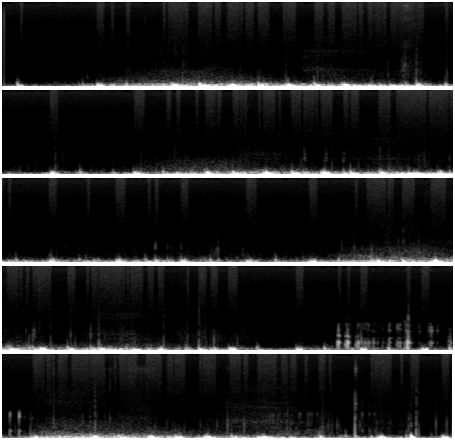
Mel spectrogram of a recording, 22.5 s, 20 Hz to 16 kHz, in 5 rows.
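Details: Heartbeat labeled as slow, with heavy breathing: quick, steady, low thumps at roughly 100 a minute under slow, heavy breaths.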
